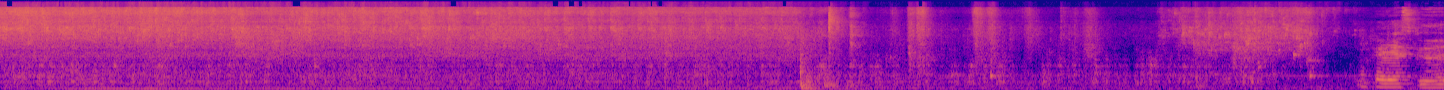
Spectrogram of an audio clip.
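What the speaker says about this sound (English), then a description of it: "I'm gonna add a little bit more water to it." Tap water pours in a steady, faint stream into a cooking pot of potatoes for several seconds, then stops, followed by quieter clinks and handling noises.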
